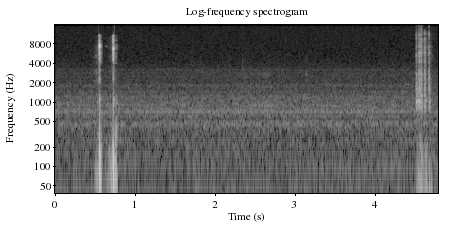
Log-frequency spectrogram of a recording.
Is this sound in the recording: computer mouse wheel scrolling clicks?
yes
